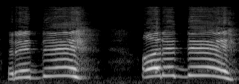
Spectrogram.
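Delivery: high, loud calling out across the house; husband calls anxiously to his wife from the roof; shouting for wife. Acted. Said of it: "excited होकर चिल्ला रहे हो".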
